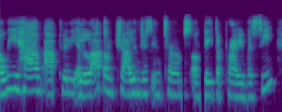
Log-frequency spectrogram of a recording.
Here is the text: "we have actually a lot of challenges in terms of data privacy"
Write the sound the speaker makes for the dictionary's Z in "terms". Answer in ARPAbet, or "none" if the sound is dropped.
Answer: S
